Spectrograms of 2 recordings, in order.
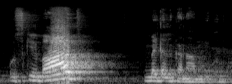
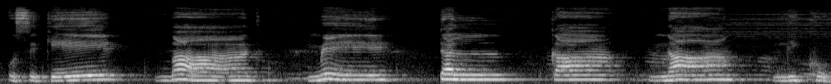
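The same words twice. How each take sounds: First: Said in the usual way. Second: Very slow, word by word with long pauses; slow dictation. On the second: Shown as a demonstration. Teacher drilling students on the naming step, slow dictation. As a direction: stretch each word out and pause after it.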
